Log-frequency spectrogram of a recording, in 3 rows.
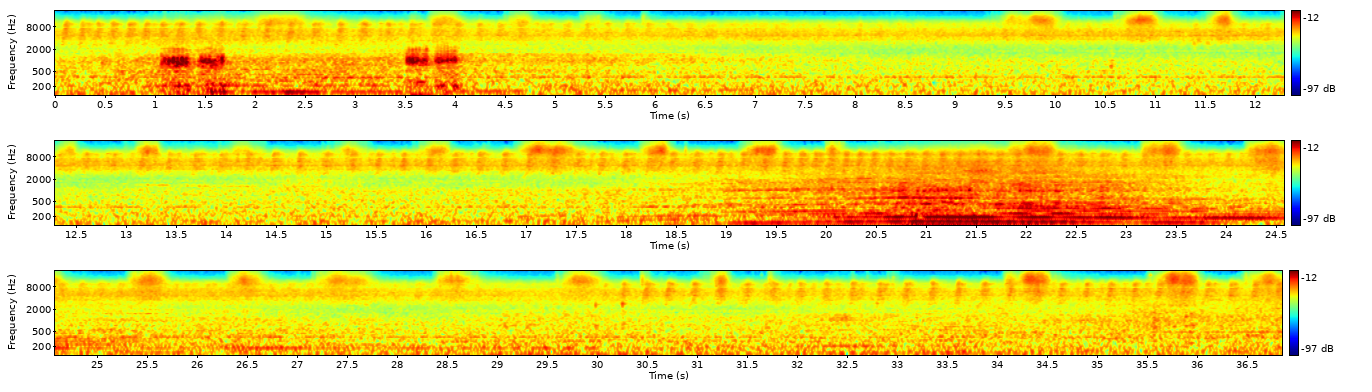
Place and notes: Xinguang Rd., Pingzhen Dist. - The train runs through
Next to the tracks, Cicada cry, traffic sound, The train runs through, The microphone is placed in the grass
Zoom H2n MS+ XY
